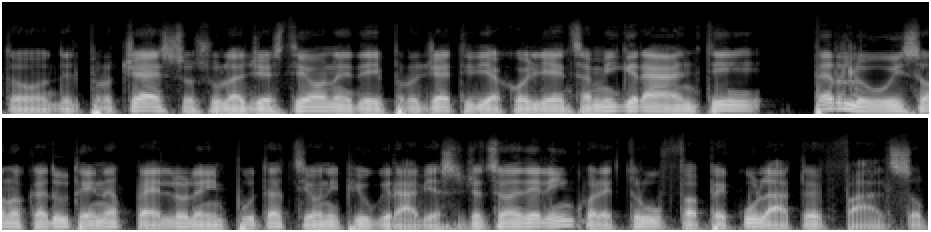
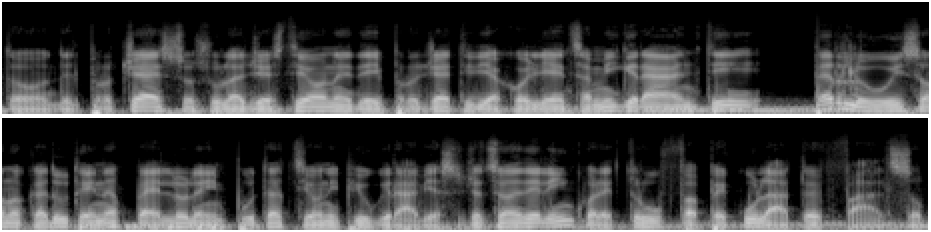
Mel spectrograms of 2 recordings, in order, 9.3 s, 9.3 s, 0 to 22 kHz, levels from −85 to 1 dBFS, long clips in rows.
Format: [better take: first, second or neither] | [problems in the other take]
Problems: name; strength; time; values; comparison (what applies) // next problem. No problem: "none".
first | low rumble; faint; throughout; 25 dB below the speech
